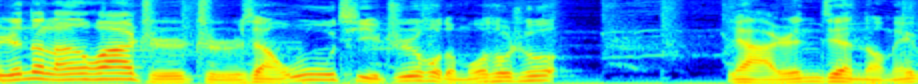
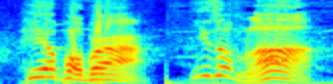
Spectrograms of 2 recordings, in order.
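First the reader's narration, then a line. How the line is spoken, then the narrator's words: Man yelling. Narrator (Chinese): 其中一个人大叫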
